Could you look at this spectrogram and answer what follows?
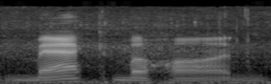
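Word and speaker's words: McMahan: uh Sean says it's Mac Mahan macmahan Mac Mahan so it's actually set it's actually pronounced the way that it's spelled macmahan that's got to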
